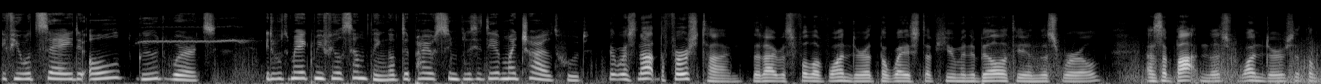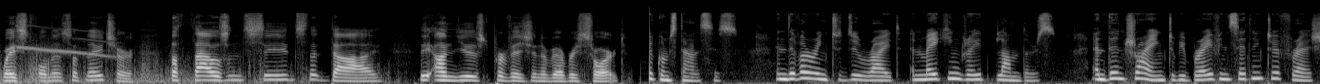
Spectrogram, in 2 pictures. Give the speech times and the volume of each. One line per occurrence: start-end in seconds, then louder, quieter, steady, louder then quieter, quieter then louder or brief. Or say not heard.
0.0-26.3 steady.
